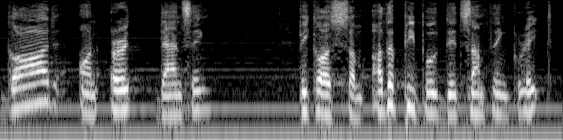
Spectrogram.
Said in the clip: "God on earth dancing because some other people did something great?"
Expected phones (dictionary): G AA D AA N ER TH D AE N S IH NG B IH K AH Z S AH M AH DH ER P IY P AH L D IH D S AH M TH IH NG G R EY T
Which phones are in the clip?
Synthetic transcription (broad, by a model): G AA D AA N ER TH D AE N S IH NG B IH K AH Z S AH M AH DH ER P IY P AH L D IH D S AH M TH IH NG G R EY T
